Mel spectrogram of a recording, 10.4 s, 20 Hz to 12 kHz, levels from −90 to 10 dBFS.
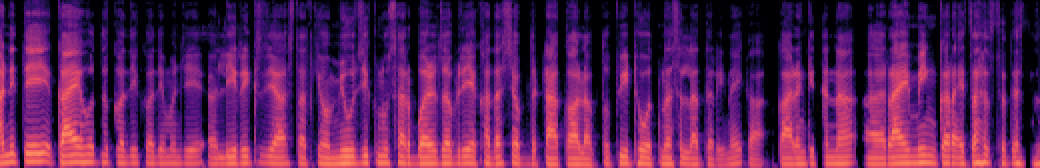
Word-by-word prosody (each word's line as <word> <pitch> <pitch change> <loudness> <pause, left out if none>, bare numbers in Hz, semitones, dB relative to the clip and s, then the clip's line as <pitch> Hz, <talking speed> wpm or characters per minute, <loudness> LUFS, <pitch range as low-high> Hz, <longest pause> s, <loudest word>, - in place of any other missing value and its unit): आणि 150 +4 +3
ते 165 - +5 0.3
काय 145 +2 +6
होतं 150 -1 -1
कधी-कधी 135 -1 -4
म्हणजे 130 0 -5 0.2
लिरिक्स 130 +3 -1
जे 135 -1 -2
असतात 125 -1 -1
किंवा 125 -2 0
म्युझिकनुसार 135 +1 +1
बळजबरी 130 +1 +3
एखादा 130 0 0
शब्द 125 -2 -3
टाकावा 115 0 +2
लागतो 110 +1 -3
फिट 130 -1 -1
होत 125 -1 0
नसला 120 -1 -1
तरी 105 -2 -7
नाही 120 +4 -5
का. 105 -3 -6 0.2
कारण 120 +1 0
की 130 - -3
त्यांना 125 0 -1
अ, 120 -1 -1
रायमिंग 135 +2 +4
करायचं 135 +1 +2
असतं 135 -1 -7
त्याचं. 130 -1 -3
130 Hz, 175 wpm, -22 LUFS, 120-135 Hz, 0.3 s, काय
